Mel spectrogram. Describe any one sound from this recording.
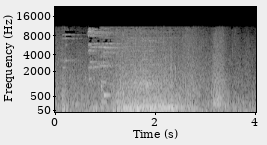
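A bright magical burst whooshes and swells loudly.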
